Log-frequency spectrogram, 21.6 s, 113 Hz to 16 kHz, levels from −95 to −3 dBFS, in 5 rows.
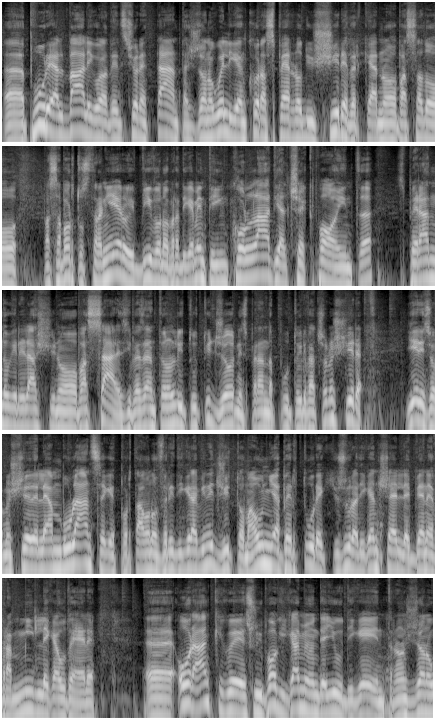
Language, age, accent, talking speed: Italian, 30-49, native, 210 wpm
